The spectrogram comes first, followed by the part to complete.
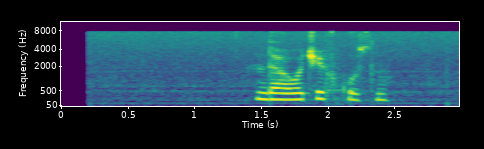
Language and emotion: Russian, neutral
